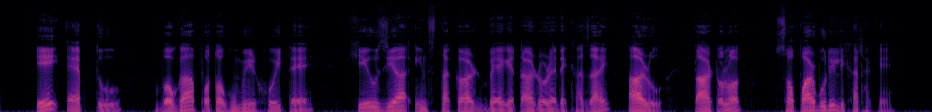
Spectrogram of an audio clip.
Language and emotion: Assamese, neutral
